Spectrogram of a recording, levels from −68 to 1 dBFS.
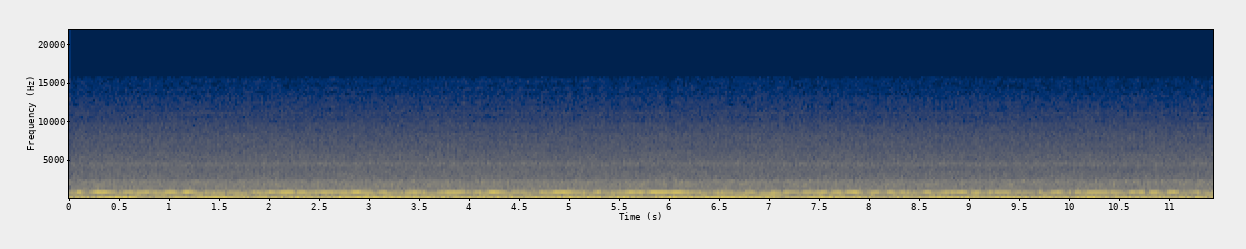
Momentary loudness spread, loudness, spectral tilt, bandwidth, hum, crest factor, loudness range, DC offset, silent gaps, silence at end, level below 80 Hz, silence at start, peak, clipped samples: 3 LU; -15 LUFS; -6.5 dB/octave; 16 kHz; none; 14 dB; 1 LU; under 0.1%; none; 0 s; -24 dBFS; 0 s; 0 dBFS; under 0.1%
